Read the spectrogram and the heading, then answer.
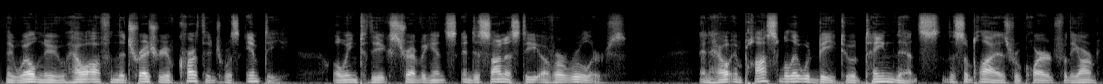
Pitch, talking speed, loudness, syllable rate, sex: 95 Hz, 190 wpm, -18 LUFS, 6.1 syllables/s, male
